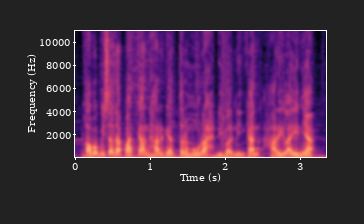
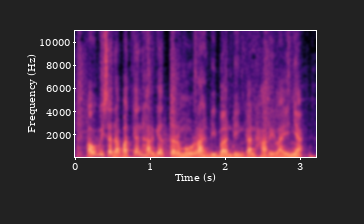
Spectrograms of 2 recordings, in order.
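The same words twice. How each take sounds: The two takes are said the same way.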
